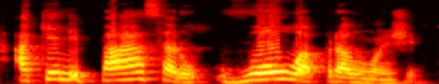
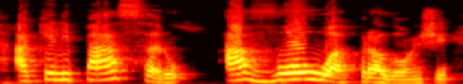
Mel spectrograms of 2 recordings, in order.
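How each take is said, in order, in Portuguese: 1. O verbo começa diretamente com o som v. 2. Um som a extra vem antes do verbo.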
